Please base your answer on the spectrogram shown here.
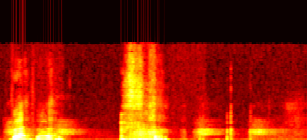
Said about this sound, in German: Aber den Hund hört man bellen, ne? Ich höre ihn.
